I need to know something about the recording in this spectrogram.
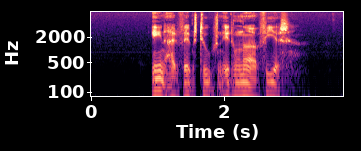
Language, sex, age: Danish, male, 64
